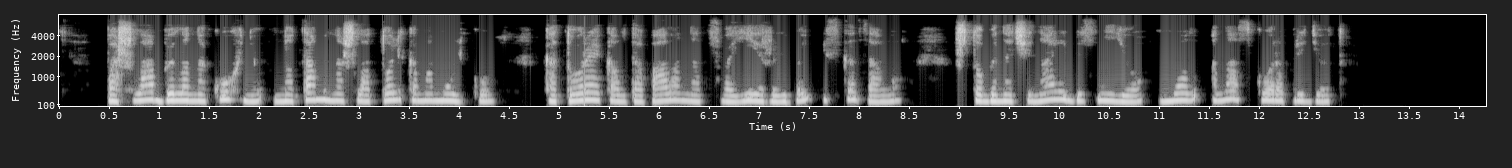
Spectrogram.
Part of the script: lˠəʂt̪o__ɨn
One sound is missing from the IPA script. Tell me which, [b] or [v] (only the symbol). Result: b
